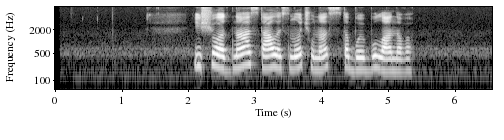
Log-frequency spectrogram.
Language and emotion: Russian, neutral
